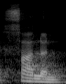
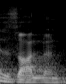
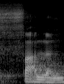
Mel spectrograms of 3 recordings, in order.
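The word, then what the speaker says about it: Zahlen: सालन। नॉट जालन। इट्स सालन। स प्रोनाउंस किया जाएगा बिकॉज़ इट्स वोवेल हियर।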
